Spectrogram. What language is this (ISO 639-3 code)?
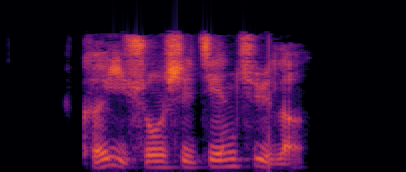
zho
